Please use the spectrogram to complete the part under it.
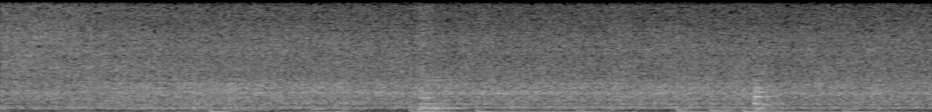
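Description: Onion frying in a pan with salt for Moroccan chicken couscous, a dense continuous hiss of sizzling oil with a few low thuds and scrapes of stirring, close and steady.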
